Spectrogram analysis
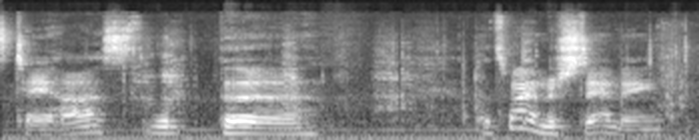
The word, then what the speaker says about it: Tejas: to generate some infamy Mexican in some cases pronounces uh like J so in my Spanish it's Tejas what the that's my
